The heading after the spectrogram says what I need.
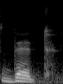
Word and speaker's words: debt: For example, a word like debt, d e bt, it's dead. For example, a word like reset, the p is silent.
